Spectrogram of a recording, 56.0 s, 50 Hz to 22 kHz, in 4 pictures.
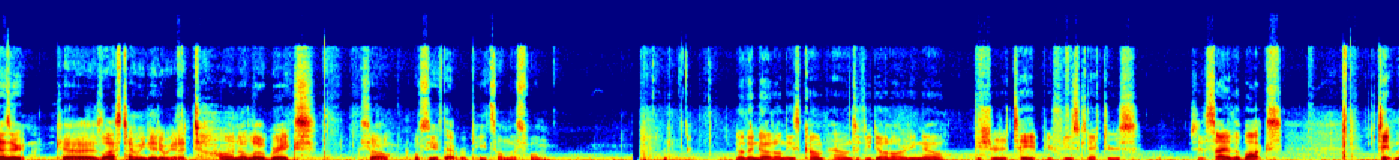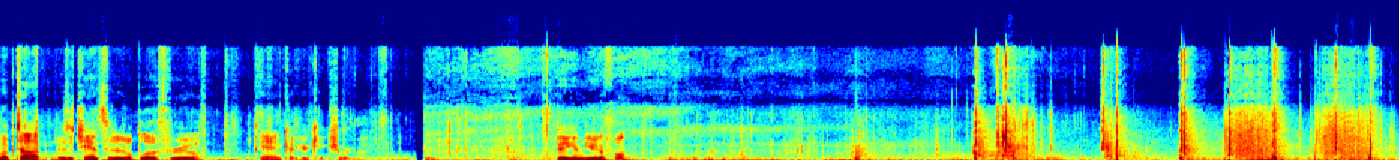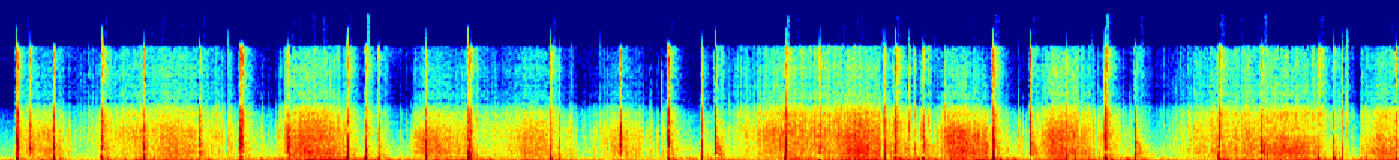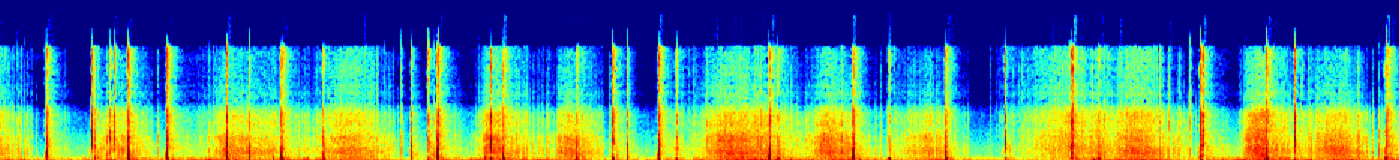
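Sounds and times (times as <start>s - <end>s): firework aerial bangs: 23.6s - 55.9s.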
